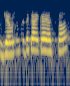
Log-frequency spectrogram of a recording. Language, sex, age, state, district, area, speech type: Marathi, female, 18-30, Maharashtra, Nagpur, rural, conversation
